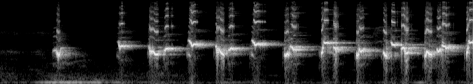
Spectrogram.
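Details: Yellow-vented bulbul singing as a lure to set off other bulbuls: after a soft opening note, warbling slurred chirps follow in an even, quickening series, about two per second.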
